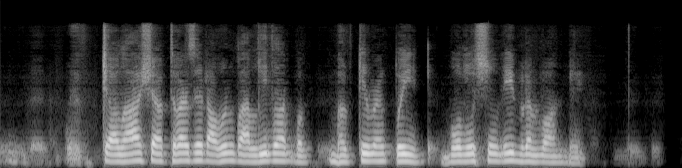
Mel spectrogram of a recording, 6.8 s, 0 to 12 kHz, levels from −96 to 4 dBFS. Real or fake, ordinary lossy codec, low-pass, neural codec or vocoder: fake; AAC, 48 kbps; 7.2 kHz; codec, 16 kHz, 0.5 kbps, FreqCodec, larger model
